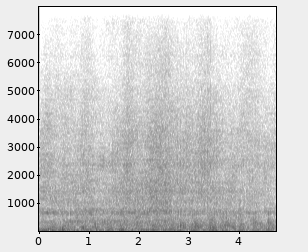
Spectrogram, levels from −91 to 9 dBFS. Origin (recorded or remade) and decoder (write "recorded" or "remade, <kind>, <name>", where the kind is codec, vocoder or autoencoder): remade, codec, SNAC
